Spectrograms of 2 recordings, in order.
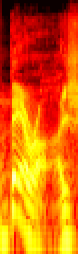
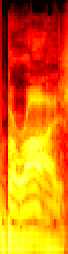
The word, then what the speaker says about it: barrage: Yeah, it's interesting how in the UK you say a barage. How do you say it? A barrage. So the the stress is on the second syllable.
